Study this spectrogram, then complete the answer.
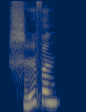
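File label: "shi2 fen1", Mandarin Chinese; HSK4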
